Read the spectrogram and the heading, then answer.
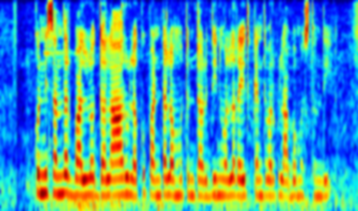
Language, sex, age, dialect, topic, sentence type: Telugu, female, 18-24, Southern, agriculture, question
